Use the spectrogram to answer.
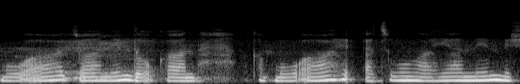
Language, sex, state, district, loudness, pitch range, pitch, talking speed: Mizo, female, Mizoram, Aizawl, -13 LUFS, 170-195 Hz, 180 Hz, 160 wpm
